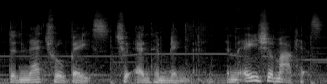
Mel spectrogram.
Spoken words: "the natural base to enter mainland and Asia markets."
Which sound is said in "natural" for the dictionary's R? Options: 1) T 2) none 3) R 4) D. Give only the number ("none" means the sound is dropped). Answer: 3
